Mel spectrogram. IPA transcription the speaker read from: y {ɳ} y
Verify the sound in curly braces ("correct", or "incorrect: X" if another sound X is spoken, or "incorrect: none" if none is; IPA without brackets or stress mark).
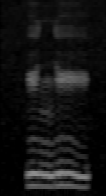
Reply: incorrect: n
